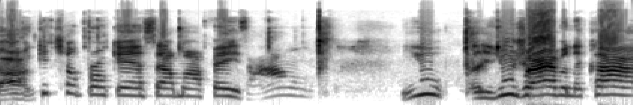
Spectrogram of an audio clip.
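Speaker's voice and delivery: jazzy, dismissive woman's voice, brushing off. Acting out a woman turning down a man: imitating a jazzy woman's put-down. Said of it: "you one of them jazzy female".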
